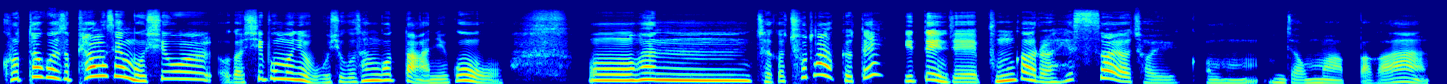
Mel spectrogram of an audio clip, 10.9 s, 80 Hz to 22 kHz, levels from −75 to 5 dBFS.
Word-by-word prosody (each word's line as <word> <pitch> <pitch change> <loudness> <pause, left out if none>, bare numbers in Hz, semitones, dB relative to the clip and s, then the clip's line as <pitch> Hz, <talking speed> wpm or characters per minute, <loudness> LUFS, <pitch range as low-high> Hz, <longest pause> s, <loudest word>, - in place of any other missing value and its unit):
그렇다고 400 +6 +1
해서 330 - -2
평생 450 0 +4
뭐 260 - +4
시월 325 0 -2
그러니까 170 - -9
시부모님을 320 - 0
모시고 180 +5 -8
산 255 +6 0
것도 270 -1 -2
아니고 165 - -3 0.6
어 - - -7 0.3
한 265 -3 +4
제가 210 +2 -7
초등학교 410 - -1
때? 400 - -4 0.3
이때 230 +6 +4
인제 185 -5 -1
분가를 255 - 0
했어요. 295 - 0
저희 150 -4 -12
그 - - -26
엄 140 0 -13
인제 160 -2 -11
엄마 145 0 -8
아빠가. 125 - -6
260 Hz, 325 characters per minute, -23 LUFS, -, 0.6 s, 평생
